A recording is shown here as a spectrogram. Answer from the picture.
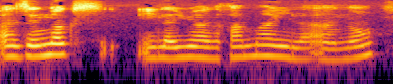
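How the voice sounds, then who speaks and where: A woman's medium pitch in a dark, mellow tone, with monotone, flat intonation at a very slow pace. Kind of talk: improvised casual reaction video to camera. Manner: hesitant, with pauses.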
